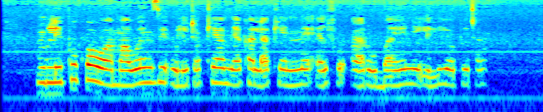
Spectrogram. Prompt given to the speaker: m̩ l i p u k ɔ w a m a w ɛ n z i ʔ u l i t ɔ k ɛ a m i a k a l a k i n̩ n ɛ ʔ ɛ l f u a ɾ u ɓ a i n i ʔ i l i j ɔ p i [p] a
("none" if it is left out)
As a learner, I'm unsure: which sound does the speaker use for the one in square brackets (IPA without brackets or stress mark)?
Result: t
